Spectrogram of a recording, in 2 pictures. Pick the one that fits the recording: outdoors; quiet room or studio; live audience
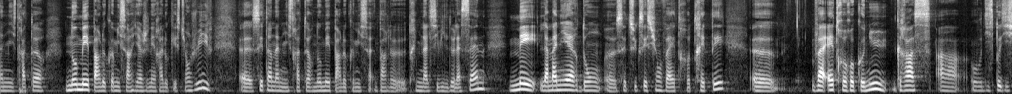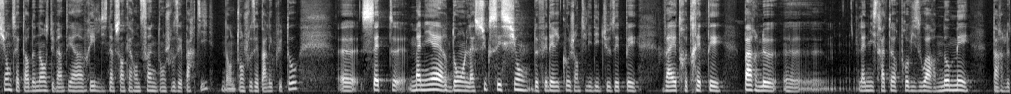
live audience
